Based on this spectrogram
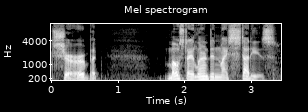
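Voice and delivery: high, pleading self-justification; agitated excuse, easing slightly toward the end; defensive. A narrator's reading. Mentor excusing inexperience to apprentice, defensive. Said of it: "I said defensively".

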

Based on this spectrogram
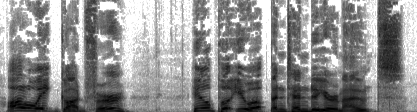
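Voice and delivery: high, loud rustic northern watchman; old watchman. A narrator's reading. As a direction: offer help as an old countryman. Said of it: "the watchman said".

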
